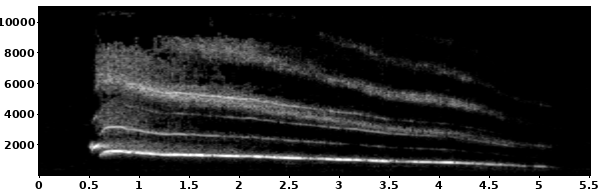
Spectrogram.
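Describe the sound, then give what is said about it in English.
A cartoon falling-object whistle, as in older cartoons like Looney Tunes and Wile E. Coyote and in SpongeBob SquarePants or Mickey Mouse Clubhouse, marking something falling: one long, loud tone sliding steadily downward in pitch for about five seconds, with bright harmonics, fading out at the end with no voices. “That's it. Something falling. Normally it was an anvil or a safe with that A-C-M-E, but most of the time it was a coyote.”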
